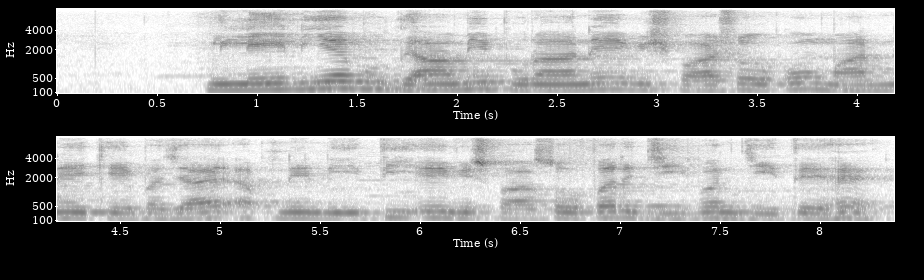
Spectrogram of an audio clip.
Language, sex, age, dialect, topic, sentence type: Hindi, male, 36-40, Hindustani Malvi Khadi Boli, banking, statement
